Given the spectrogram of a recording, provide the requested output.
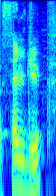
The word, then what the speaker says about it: Feldup: dupe et du coup ça se prononce fel dupe et voilà c'est tout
